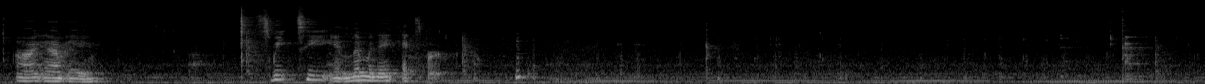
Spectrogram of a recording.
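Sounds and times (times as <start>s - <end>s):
faint low hum: 0.0s - 12.0s
soft chewing: 1.3s - 2.6s, 4.4s - 12.0s.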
